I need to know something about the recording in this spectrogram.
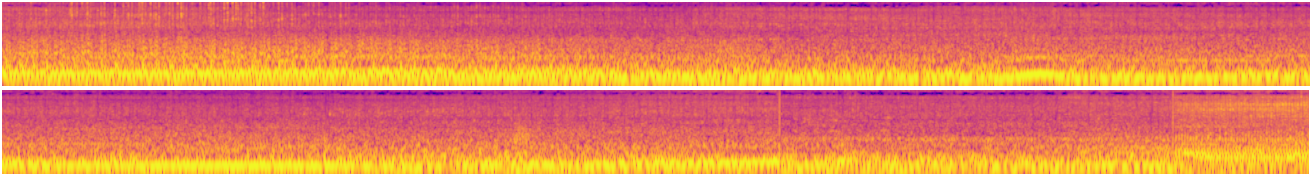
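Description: Sports car engines idle with a deep, steady rumble close by.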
